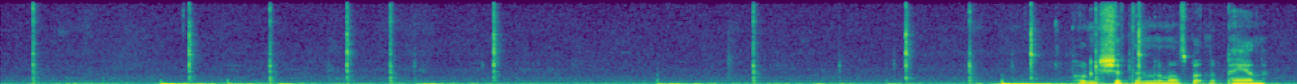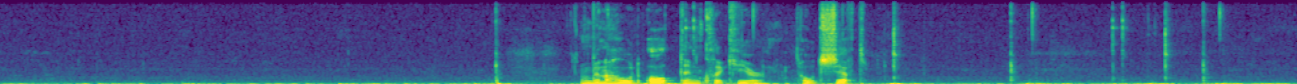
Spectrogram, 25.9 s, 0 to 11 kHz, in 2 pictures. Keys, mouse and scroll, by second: 0.3 middle click, 1.9 shift+middle click, 4.2 scroll down 1, 5.0 middle click, 7.6 middle click, 8.4-8.8 scroll up 1, 9.0 middle click, 9.7 middle click, 10.4 shift+middle click, 17.9 middle click, 19.8 alt+click, 19.9 alt+click, 21.9 middle click, 23.1 middle click, 24.1 alt+click, 24.7 middle click, 25.0 middle click.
